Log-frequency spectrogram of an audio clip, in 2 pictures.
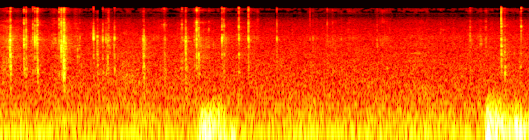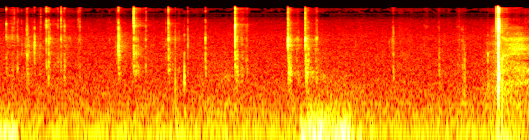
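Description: Faint typing on a computer keyboard: scattered keystrokes in short, irregular runs.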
